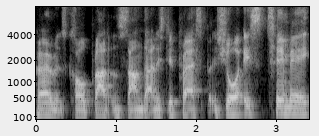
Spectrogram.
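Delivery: normal talking voice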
